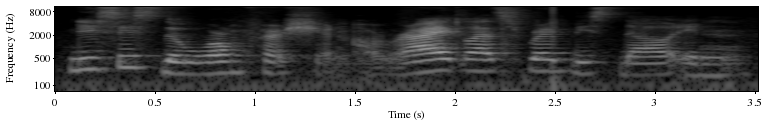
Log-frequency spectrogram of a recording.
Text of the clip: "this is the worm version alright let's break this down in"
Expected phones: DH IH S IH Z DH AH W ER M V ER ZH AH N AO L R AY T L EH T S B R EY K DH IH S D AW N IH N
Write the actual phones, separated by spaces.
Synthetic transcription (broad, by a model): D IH S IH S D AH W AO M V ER SH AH N AO L R AY T L EH T S B R EY K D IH S D AW N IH N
